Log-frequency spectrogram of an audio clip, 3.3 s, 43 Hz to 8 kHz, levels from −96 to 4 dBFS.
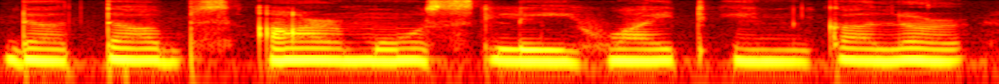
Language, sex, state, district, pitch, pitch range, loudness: English, female, Assam, Kamrup Metropolitan, 190 Hz, 185-195 Hz, -20 LUFS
